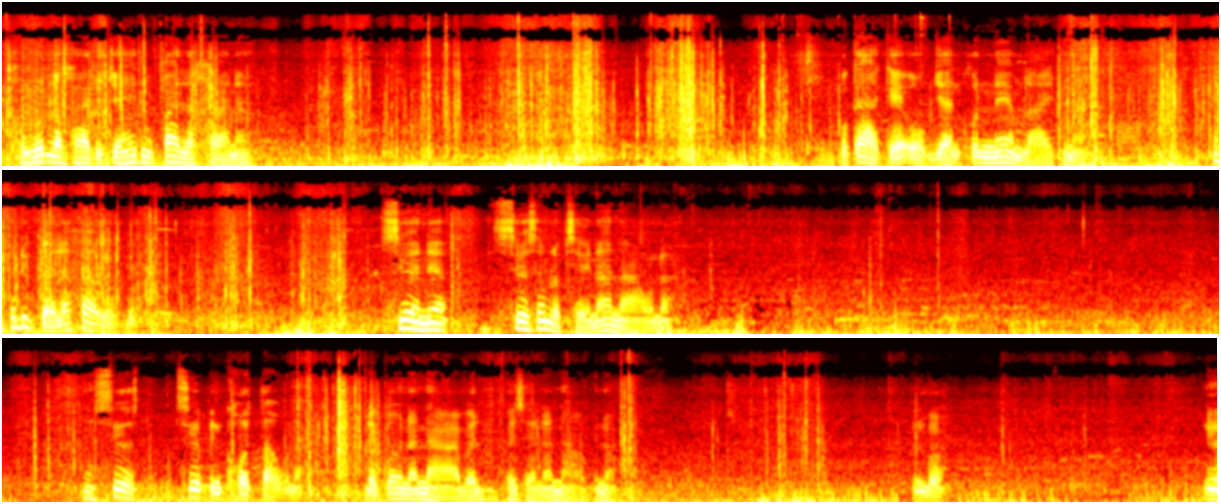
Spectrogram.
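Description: A paper bag crinkles and rustles up close.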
